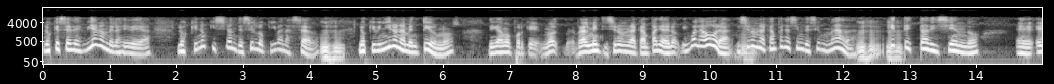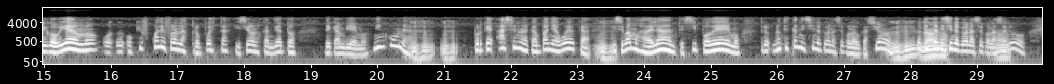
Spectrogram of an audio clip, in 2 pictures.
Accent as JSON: {"language": "Spanish", "town": "Concordia", "region": "Entre Ríos", "country": "Argentina", "said": "Yo soy de esta región, soy de Concordia."}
